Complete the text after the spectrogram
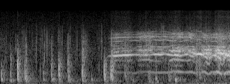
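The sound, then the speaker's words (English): A horse named Victor clops its hooves in a quick uneven rhythm, then breaks into a loud, drawn-out whinny with a shrill, wavering pitch. “There's Victor. Hello there, Victor. Gosh, it sure is good to see you. There's a horse for you, Jackson.”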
